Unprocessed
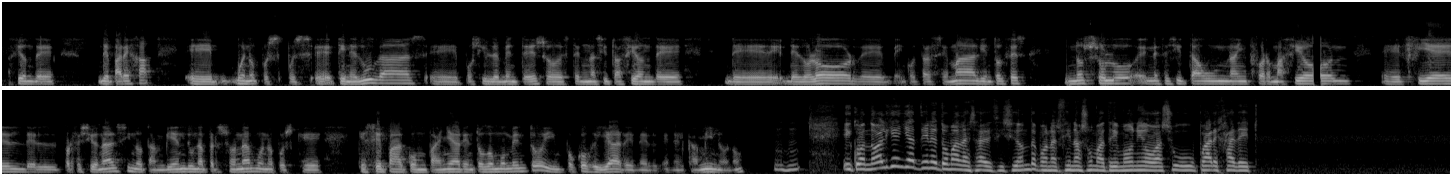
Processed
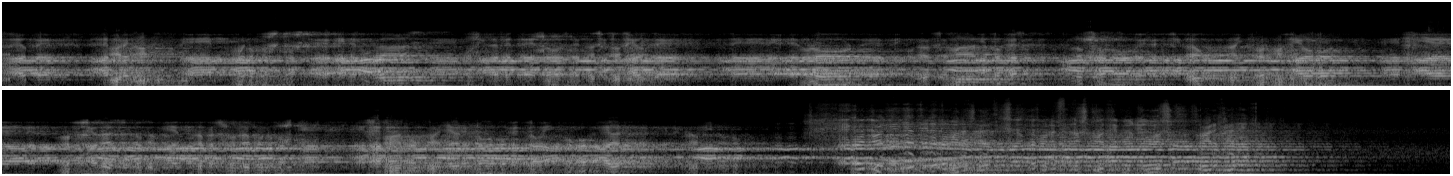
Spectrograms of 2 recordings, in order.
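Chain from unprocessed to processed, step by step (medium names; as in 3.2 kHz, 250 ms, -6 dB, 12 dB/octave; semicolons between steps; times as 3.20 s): reverse spectral sustain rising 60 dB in 0.31 s; gate with hold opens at -56 dBFS; in parallel at -2.5 dB: compression, threshold -35 dBFS, peak gain reduction 12 dB; on the sum: ring modulator 1 kHz; echo whose repeats swap between lows and highs 141 ms, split 800 Hz, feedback 75%, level -9.5 dB; on a send at -4 dB: reverberation RT60 1.5 s, pre-delay 75 ms; on the sum: swell ahead of each attack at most 67 dB/s; trim -1.5 dB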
